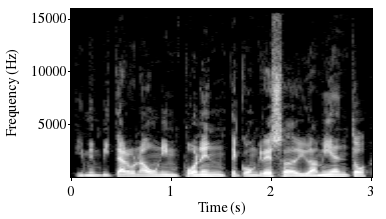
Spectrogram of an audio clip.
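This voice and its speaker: A middle-aged man with a Rioplatense Spanish accent preaching a sermon, dramatic, swinging from loud bursts to hushed tones with self-mocking humor. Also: mid-range voice, steady tone, fairly quick, clear, resonant tone, no room sound, studio quality.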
